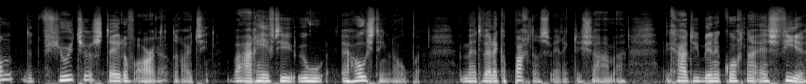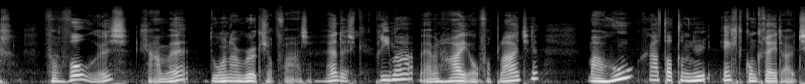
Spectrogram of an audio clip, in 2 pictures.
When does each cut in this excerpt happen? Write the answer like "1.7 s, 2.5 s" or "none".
2.2 s, 8.3 s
